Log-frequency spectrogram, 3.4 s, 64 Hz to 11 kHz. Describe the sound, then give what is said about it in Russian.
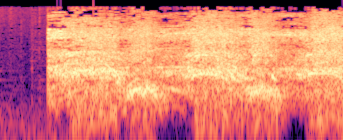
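A large crowd shouts a protest demand in unison on central Rustaveli Avenue in Tbilisi, Georgia, during the 2003 revolution, a loud, steady roar of many voices that bursts in after a brief quiet start and holds at full volume throughout. “Это требование скандировали в течение нескольких недель на центральном проспекте Руставели 6 лет назад.”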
